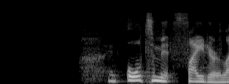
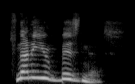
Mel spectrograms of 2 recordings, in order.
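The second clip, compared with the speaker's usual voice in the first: fast, much higher, louder retort; angry retort; 10 semitones higher, 4 dB louder, faster than usual. Acted. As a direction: hurry the insult out in anger. Ernie snapping at Wilson.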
